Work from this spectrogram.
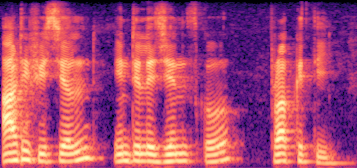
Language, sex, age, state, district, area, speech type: Nepali, male, 30-45, West Bengal, Kalimpong, rural, read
